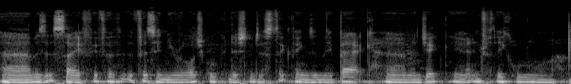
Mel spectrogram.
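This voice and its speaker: Flat, monotone delivery from a man with an Australian accent, at a fairly quick pace over noticeable background noise. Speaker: anaesthetist podcast host. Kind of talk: casual professional discussion.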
